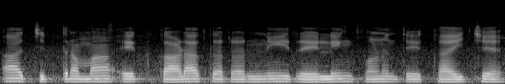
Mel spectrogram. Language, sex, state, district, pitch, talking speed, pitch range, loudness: Gujarati, male, Gujarat, Gandhinagar, 125 Hz, 130 wpm, 120-130 Hz, -17 LUFS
